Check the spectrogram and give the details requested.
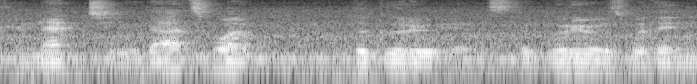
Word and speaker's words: Guru: And now, be very careful when you're pronouncing it, that it's not Guru. It's not like my spiritual guru, my fitness guru. My gardening guru. It's Guru, Guru, Guru.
